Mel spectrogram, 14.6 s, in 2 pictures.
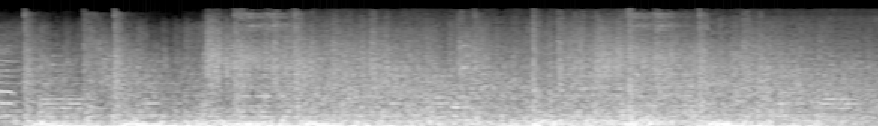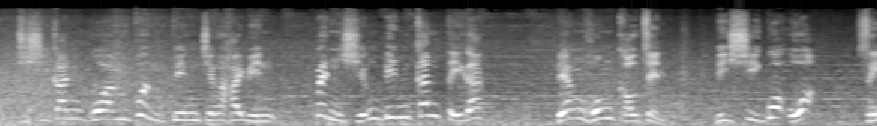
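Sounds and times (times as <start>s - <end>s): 
warship cannons firing in a sea battle: 0.2s - 9.3s
speech: 8.1s - 14.6s.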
